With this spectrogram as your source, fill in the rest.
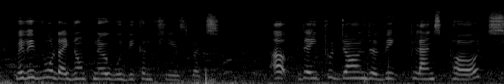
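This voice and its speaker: There is audible room echo around this voice. A woman speaks with a high pitch. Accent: French. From France. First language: French. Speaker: live streamer filming a protest. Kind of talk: live-stream commentary with chat. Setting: outdoors at a street protest. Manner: hesitant, many fillers.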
